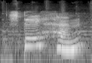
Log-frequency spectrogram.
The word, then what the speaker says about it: stehen: The letter H in the verb stehen is used as a lengthening H.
